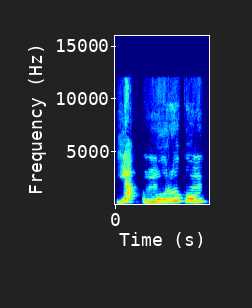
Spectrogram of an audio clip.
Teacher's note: حمزہ کے اوپر جزم ہے، لہٰذا جھٹکے کے ساتھ ادائیگی ہوگی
